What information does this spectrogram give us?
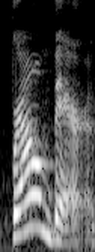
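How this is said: It is said with an American accent. "like how she in her American accent would say it"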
